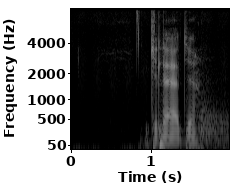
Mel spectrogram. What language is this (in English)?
Swedish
